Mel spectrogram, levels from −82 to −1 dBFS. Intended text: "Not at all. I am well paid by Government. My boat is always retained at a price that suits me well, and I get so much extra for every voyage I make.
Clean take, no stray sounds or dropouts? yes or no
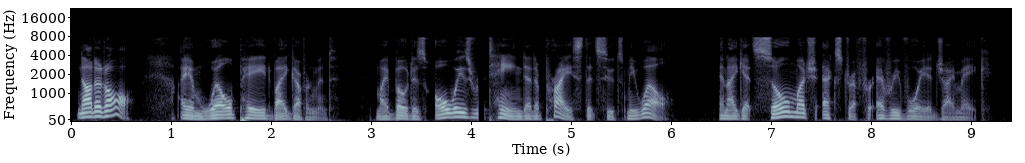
no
